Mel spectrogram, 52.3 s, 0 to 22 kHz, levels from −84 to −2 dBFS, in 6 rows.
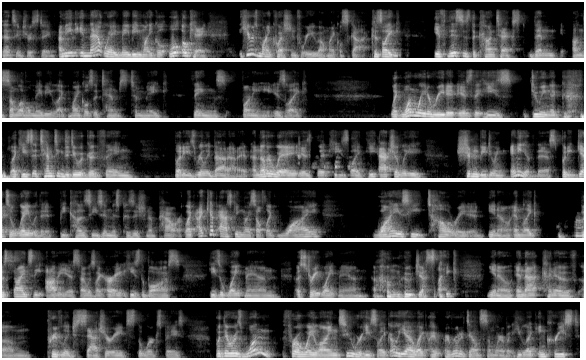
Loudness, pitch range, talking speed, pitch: -23 LUFS, 105-140 Hz, 190 wpm, 120 Hz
